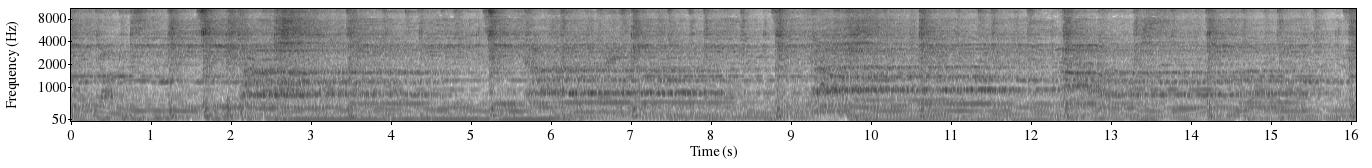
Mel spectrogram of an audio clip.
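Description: Live pop-rock band with guitar, bass and drums playing loudly, with long held sung notes over it that sound like several voices, heard from within the audience.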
